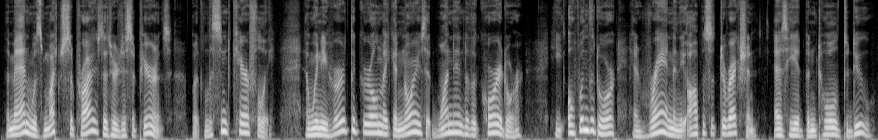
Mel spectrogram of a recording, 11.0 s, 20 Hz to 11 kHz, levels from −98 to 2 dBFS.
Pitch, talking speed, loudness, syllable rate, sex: 165 Hz, 235 wpm, -17 LUFS, 6.8 syllables/s, female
